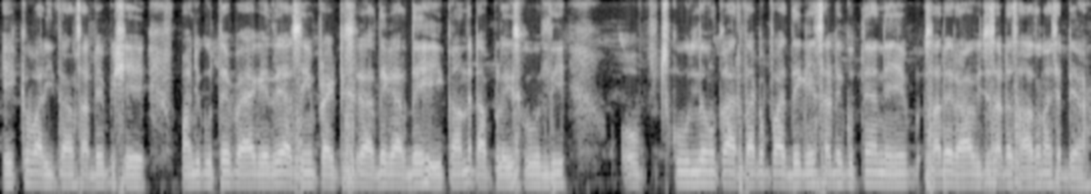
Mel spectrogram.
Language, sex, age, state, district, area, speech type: Punjabi, male, 18-30, Punjab, Gurdaspur, urban, spontaneous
